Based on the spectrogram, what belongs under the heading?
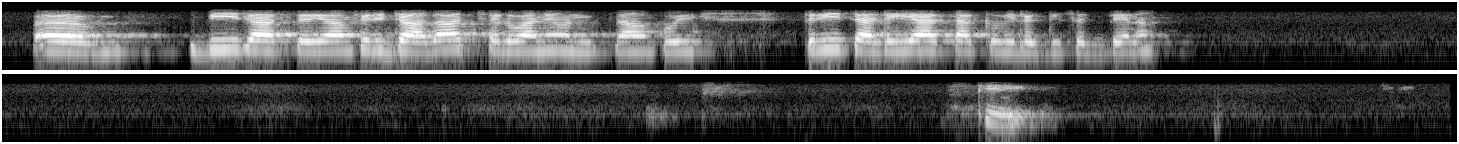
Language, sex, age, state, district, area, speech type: Dogri, female, 18-30, Jammu and Kashmir, Kathua, rural, conversation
